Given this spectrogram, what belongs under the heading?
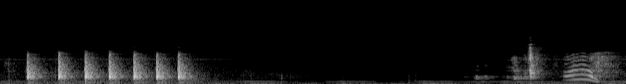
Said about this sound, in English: Here we are. This is Fontaine's cabin. I'll knock.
